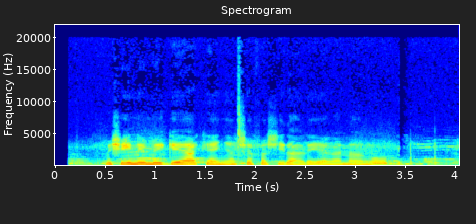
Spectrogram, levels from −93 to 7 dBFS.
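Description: A corrupt frame was decoded twice: damaged bits in a couple of compressed frames at 1.81 to 1.87 s, then several frames at 3.44 to 3.53 s, were played anyway. Misread gains scatter energy into wrong frequencies, giving brief chirpy noise bursts peaking around -15 dBFS.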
